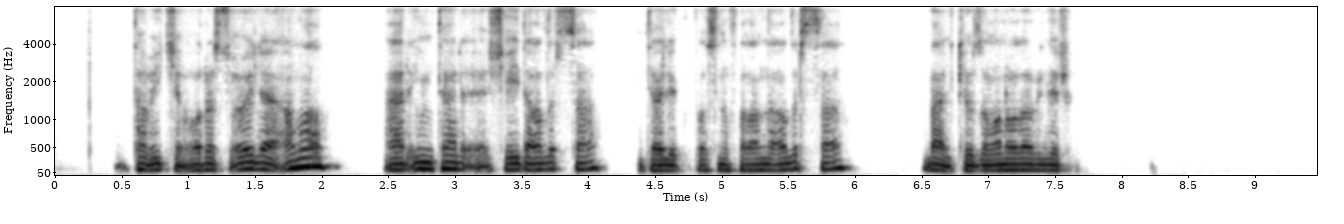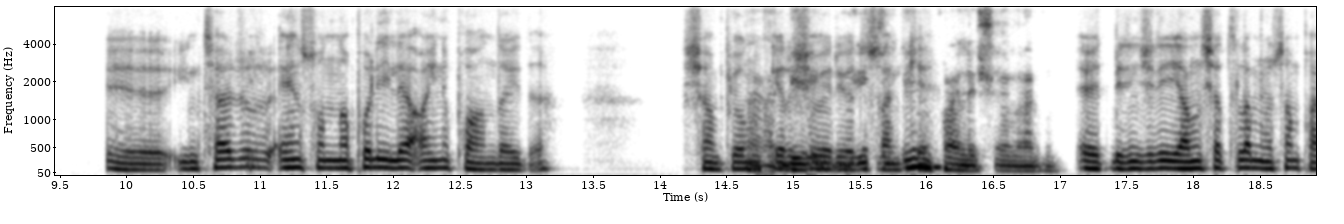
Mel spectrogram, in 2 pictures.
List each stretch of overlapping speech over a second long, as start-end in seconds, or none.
14.6-16.1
